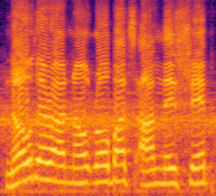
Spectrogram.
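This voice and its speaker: Higher-voiced quipping man, faint noise. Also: steady tone, moderate pace, fairly bright tone. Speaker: comedy commentator on old radio shows. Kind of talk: joking riff commentary.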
